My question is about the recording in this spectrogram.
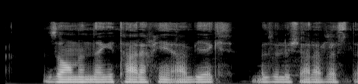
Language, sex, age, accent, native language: Uzbek, male, 19-29, Namangan, Uzbek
